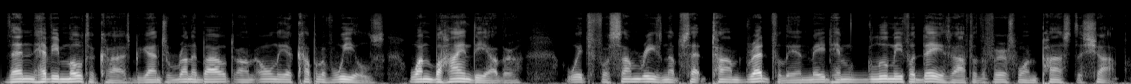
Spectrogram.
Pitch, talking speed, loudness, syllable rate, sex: 105 Hz, 200 wpm, -18 LUFS, 5.3 syllables/s, male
